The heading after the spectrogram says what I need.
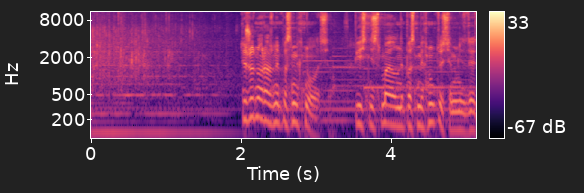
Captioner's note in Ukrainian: оплески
